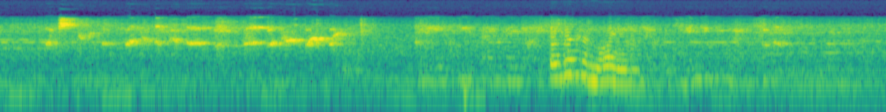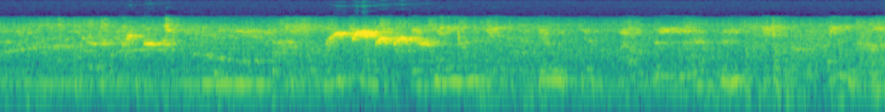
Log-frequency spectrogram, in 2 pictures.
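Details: A pet cockatiel, talking or singing, chatters and whistles in bursts of warbled, speech-like notes.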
